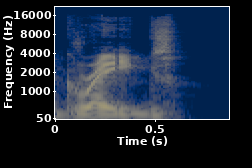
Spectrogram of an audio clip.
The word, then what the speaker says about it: Greggs: And famously, when you have a shop or a bakery, as Greg's is, or can we just, for the American listeners, pronounce it how they'd expect it to be pronounced. – Greggs. – No, G-R-Eggs.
